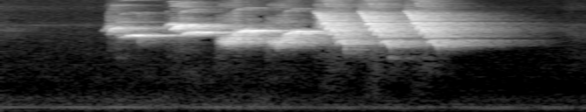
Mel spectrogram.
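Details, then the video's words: Double-collared seedeater performing the Braddock 'Tui Tui Zel Zel Top' song meant to teach young birds: rapid high warbled whistles followed by three evenly spaced, rasping downslurred buzzes, with a low constant hum in the background. "Tui Tui Zel Zel Top - Coleiro Braddock"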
